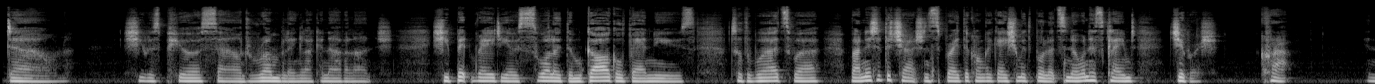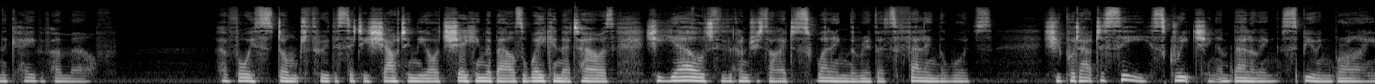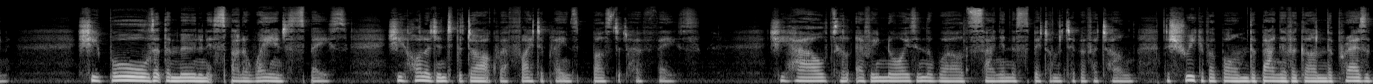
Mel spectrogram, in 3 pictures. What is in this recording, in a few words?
Loud second half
